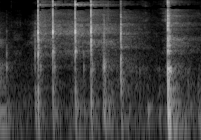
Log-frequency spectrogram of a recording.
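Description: Kingpin Kinetic centrepin reel's clicker ratcheting as the spool is turned slowly by hand: a run of sharp clicks, about four or five a second, the loudest near the end. It is a strong click, very strong but not too strong.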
